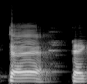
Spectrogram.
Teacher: अगर आप टा की बात करते हैं तो जीभ जब तक मसूड़े पे नहीं जाएगी तब तक वहां से टा का उच्चारण नहीं होगा। तो आप ट की ध्वनि छोड़ते हो जब जीभ को मसूड़े से हटाते हो और बाद में बचता है ए। · तो आप ट की ध्वनि छोड़ते हो जब जीभ को मसूड़े से हटाते हो और बाद में बचता है ए। जैसे कि ट, ट की ध्वनि का उच्चारण उतनी देर रहा जितनी देर आपकी जीभ मसूड़े से अलग हुई थी।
